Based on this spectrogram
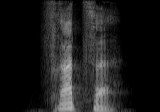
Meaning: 1. sneer; grimace; evil smile 2. nominative/genitive/accusative plural of Fratz
- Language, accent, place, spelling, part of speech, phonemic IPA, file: German, Germany, Berlin, Fratze, noun, /ˈfʁat͡sə/, De-Fratze.ogg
